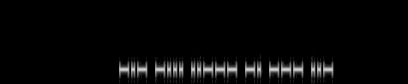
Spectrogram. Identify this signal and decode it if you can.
Morse code, heard as a keyed tone, about 37 wpm, 700 Hz. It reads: KB2NOU
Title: USA Call Signs - 3x Character Spacing - 40wpm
